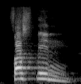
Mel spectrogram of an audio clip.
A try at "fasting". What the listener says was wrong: Hindi yan fasting, hindi. Dapat abasa dyan, silent T. Silent T. Magiging fasin.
